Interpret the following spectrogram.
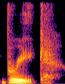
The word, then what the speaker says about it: Bríg: speak modern irish so my pronunciation of b or i father g which is an old irish word would be breek okay so that would be a heart g there and in old irish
